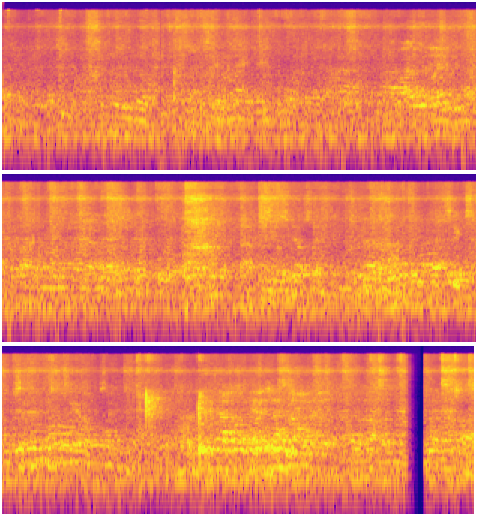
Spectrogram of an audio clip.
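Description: A crowd of young men chatters nearby.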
